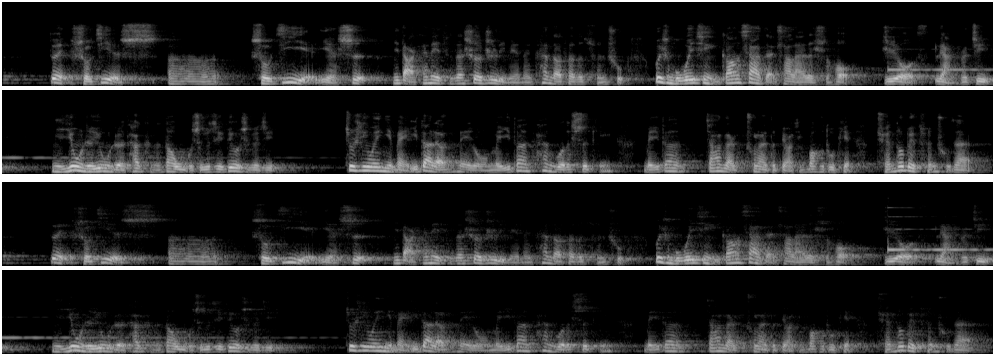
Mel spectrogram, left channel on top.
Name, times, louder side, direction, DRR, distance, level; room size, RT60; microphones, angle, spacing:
voice 1, 0.5-2.2 2.5-6.3 6.5-8.5 8.8-9.9 10.4-12.7 13.3-16.0 16.3-19.6, left 3 dB, 65° left, 13 dB, 0.7 m, -25 dB
sound 1, 8.9-12.8, right 4 dB, 35° right, 0.4 m, -40 dB
19.5 x 13.5 x 3.8 m, 1.3 s
head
